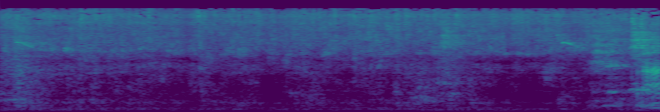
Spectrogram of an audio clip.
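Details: Only a steady hiss of running water or noise with faint muffled sounds, and no animal voice.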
